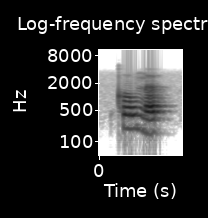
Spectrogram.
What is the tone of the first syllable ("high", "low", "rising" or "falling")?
high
